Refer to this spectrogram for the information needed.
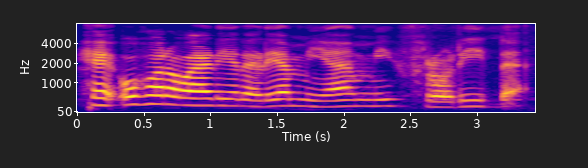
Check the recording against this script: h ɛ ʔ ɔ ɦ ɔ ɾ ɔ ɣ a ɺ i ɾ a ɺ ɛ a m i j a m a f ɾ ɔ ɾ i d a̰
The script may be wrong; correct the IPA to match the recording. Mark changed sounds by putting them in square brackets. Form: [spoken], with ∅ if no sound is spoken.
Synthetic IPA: h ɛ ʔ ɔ ɦ ɔ ɾ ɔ [w] a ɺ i ɾ a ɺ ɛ a m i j a m [i] f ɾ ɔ ɾ i d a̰

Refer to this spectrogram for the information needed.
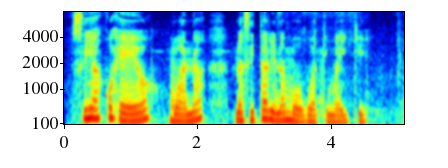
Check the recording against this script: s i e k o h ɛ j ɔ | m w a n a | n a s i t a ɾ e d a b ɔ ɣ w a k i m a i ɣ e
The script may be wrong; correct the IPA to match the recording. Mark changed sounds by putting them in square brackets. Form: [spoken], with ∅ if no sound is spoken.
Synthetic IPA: s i [a] k o h ɛ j ɔ | m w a n a | n a s i t a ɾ e [n] a [m] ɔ ɣ w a [t] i m a i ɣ e

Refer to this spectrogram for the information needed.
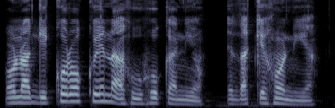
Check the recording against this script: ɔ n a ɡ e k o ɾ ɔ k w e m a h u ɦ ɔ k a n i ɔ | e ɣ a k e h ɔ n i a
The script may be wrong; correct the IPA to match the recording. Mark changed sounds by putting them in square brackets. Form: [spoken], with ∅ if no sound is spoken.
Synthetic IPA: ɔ n a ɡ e k o ɾ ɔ k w e [n] a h u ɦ [o] k a n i ɔ | e [ð] a k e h ɔ n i a

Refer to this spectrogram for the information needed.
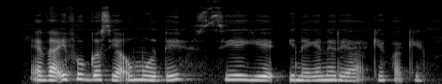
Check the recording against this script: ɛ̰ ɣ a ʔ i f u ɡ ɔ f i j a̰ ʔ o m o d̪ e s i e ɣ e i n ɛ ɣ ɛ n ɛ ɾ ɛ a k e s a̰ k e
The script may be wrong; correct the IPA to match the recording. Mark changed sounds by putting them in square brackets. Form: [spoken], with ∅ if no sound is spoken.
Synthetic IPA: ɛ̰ [ð] a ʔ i f u ɡ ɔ [s] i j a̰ ʔ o m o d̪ e s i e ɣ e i n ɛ ɣ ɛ n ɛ ɾ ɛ a k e [f] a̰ k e

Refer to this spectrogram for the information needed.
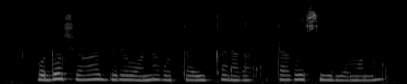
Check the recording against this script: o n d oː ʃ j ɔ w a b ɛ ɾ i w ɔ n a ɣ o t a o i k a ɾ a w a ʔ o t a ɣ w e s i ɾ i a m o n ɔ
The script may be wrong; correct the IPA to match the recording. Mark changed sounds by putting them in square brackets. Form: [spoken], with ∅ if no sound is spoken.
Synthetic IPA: o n d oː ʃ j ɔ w a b ɛ ɾ [ɛ] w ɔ n a ɣ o t a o i k a ɾ a [ɣ] a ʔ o t a ɣ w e s i ɾ i a m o n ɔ

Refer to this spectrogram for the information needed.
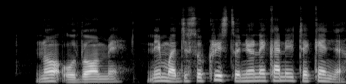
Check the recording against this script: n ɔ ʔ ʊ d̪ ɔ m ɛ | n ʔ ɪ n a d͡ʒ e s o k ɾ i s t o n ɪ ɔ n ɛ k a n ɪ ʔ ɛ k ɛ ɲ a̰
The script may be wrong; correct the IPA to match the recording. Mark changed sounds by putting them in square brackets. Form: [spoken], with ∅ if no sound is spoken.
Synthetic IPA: n ɔ ʔ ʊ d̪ ɔ m ɛ | n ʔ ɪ [m] a d͡ʒ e s o k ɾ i s t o n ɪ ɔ n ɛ k a n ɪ [t] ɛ k ɛ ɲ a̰

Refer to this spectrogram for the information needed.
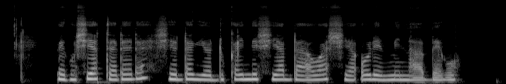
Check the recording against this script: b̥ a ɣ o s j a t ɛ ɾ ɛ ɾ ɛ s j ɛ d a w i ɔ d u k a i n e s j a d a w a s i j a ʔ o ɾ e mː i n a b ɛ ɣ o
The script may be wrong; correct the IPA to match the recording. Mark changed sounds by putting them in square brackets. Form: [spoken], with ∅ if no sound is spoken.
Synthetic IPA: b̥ [ɛ] ɣ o [ʃ] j a t ɛ ɾ ɛ ɾ ɛ [ʃ] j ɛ d a [ɣ] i ɔ d u k a i n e [ʃ] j a d a w a [ʃ] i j a ʔ o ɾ e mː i n a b ɛ ɣ o

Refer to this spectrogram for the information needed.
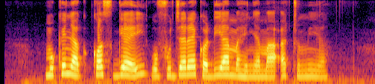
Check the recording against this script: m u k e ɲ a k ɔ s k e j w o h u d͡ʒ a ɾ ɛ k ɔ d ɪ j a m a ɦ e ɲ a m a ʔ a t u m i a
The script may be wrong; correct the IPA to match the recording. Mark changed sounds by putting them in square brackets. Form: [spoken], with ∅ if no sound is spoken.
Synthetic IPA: m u k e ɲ a k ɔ s [ɡ] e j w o [f] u d͡ʒ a ɾ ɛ k ɔ d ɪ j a m a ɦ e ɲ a m a ʔ a t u m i a

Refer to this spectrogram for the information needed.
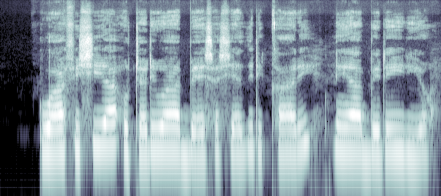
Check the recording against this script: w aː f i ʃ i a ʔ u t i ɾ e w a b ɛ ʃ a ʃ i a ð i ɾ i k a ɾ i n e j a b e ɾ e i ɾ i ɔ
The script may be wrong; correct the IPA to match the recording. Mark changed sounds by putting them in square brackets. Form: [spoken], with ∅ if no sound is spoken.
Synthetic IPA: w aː f i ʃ i a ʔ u t [a] ɾ [i] w a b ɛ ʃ a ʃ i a ð i ɾ i k a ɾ i n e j a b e ɾ e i ɾ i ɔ

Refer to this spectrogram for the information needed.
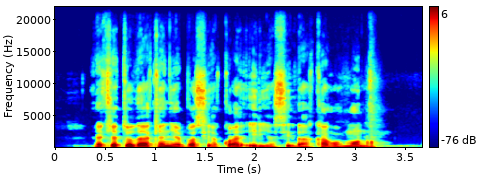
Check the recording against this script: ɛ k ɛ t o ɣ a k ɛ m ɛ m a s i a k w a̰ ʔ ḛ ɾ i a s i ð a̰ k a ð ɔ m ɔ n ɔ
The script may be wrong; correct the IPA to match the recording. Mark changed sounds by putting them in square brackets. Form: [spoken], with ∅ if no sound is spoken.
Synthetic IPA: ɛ k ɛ t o [ð] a k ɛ [ɲ] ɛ [b] a s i a k w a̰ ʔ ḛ ɾ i a s i ð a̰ k a [ɣ] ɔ m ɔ n ɔ

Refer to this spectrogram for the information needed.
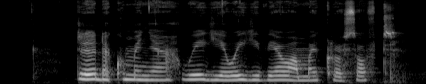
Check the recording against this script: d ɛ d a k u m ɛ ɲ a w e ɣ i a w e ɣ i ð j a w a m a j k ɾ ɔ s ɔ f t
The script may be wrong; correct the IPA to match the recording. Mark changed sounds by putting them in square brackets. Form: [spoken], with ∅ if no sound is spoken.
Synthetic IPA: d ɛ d a k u m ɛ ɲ a w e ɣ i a w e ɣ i ð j a w a m a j k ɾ ɔ s ɔ f t

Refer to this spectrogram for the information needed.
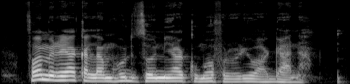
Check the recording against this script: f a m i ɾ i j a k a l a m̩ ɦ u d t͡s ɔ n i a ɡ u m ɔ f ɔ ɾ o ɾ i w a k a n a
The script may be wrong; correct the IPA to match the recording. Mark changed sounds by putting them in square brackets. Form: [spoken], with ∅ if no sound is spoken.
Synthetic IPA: f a m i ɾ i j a k a l a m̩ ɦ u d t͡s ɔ n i a [k] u m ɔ f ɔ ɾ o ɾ i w a [ɡ] a n a

